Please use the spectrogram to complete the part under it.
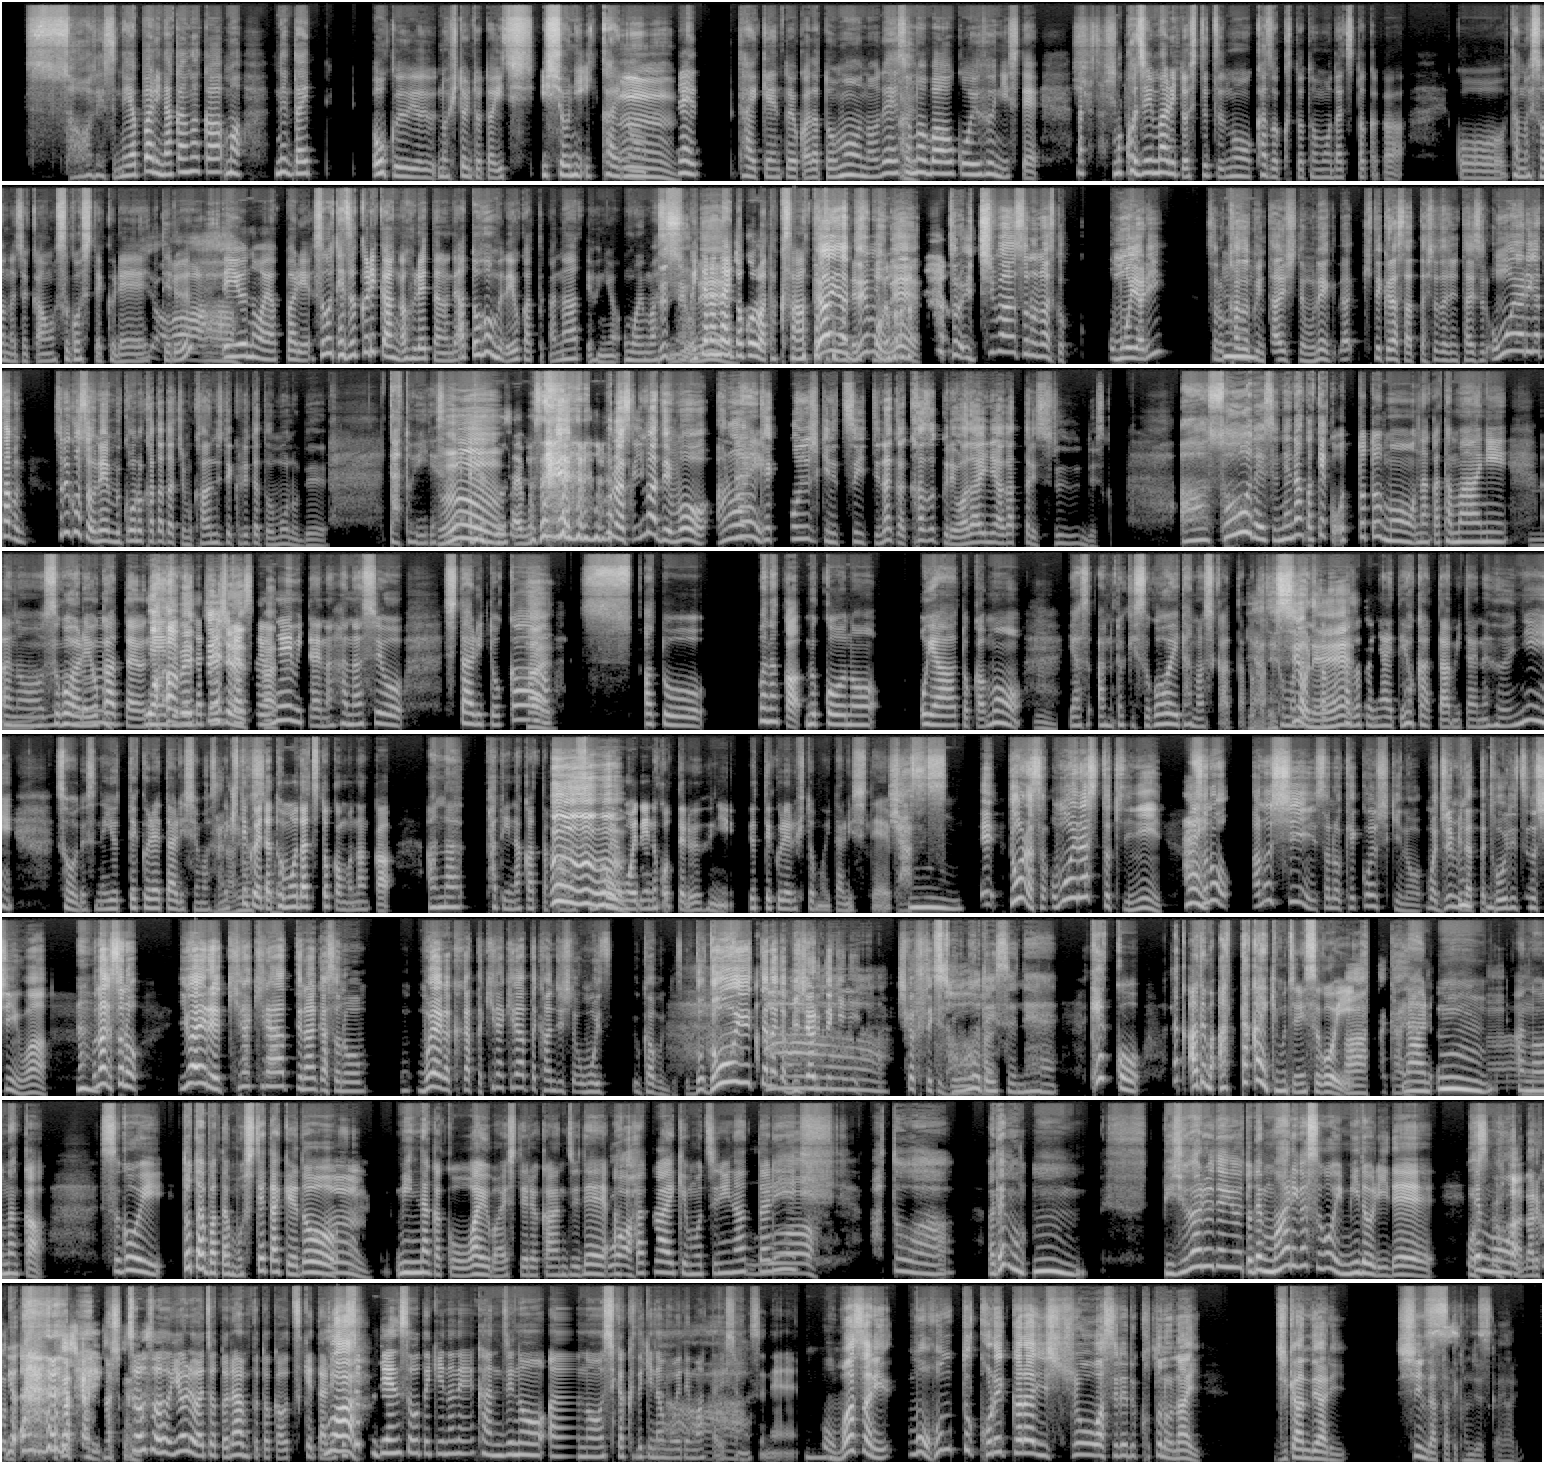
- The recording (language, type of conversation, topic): Japanese, podcast, 家族との思い出で一番心に残っていることは？
- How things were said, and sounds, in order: laugh; laugh; other background noise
